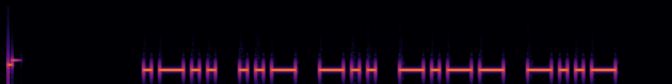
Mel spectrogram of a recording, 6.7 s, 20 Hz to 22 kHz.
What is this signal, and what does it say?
Morse code, heard as a keyed tone, about 15 wpm, 700 Hz. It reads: LUDYX
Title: Code Groups - 5 Letters - 15wpm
